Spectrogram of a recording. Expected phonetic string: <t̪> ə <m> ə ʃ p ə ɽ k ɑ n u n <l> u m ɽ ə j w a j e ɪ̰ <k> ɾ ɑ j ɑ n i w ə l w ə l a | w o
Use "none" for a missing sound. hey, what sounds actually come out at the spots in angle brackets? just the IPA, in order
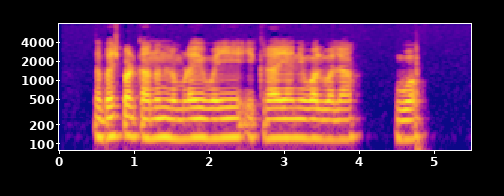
d̪, b, l, k

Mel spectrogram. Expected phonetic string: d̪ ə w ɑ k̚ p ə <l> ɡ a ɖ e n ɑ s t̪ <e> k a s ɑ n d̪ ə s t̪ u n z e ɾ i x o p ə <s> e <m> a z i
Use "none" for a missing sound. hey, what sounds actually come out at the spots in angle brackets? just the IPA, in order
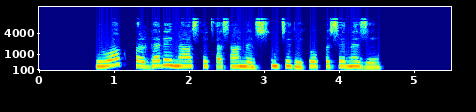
ɾ, e, s, n

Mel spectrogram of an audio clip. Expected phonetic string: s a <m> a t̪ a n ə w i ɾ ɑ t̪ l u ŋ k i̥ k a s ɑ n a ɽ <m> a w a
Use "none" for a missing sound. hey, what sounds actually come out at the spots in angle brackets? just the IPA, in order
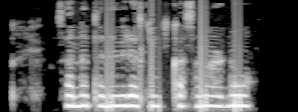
n, n

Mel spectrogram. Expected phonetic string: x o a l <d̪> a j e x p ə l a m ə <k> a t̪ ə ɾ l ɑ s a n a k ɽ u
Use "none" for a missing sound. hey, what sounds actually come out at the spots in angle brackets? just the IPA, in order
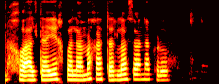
t̪, x

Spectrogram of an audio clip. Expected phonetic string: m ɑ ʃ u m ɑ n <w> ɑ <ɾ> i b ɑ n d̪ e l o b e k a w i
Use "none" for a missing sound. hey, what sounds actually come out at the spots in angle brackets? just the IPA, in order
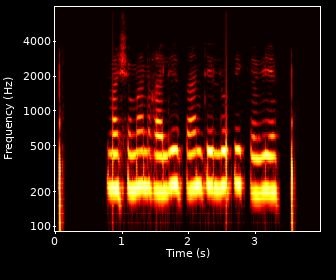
ɣ, l

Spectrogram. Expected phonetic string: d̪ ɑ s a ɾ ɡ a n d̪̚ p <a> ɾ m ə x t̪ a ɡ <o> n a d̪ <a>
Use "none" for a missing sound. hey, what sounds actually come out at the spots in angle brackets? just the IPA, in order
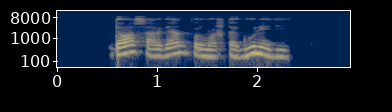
ə, u, i

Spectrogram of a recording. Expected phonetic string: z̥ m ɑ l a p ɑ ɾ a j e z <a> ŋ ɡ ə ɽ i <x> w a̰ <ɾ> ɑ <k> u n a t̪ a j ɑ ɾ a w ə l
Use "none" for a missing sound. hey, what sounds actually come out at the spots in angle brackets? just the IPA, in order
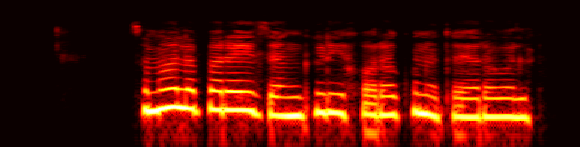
ɑ, x, ɾ, k

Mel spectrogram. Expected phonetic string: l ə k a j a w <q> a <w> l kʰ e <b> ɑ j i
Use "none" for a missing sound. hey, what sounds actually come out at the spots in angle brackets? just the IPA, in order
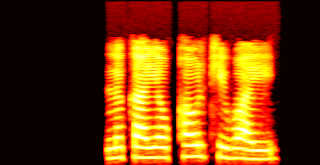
q, w, w

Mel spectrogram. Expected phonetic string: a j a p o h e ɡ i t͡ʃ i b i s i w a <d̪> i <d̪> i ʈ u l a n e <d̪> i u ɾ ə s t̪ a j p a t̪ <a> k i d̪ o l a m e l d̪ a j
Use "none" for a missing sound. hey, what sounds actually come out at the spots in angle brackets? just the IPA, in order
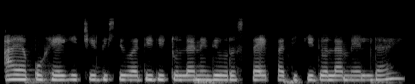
d̪, d̪, d̪, i

